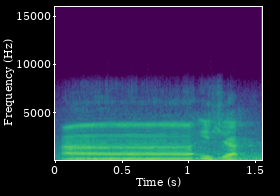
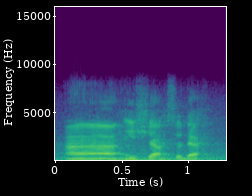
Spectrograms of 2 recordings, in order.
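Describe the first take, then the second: First: The middle vowel is stretched out long. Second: The middle vowel is kept short. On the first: The speaker calls it wrong. "ketawa orang. Tak payah empat harakat lah ya" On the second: The speaker calls it right. "Kalau kita bercakap"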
